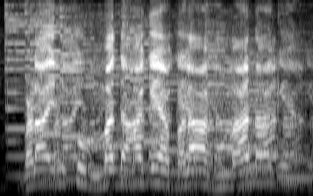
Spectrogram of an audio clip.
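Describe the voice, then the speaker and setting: Male religious storyteller, high-pitched, animated scripture discourse over instrumental music. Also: moderate pace. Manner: acts out story voices with lively pitch swings.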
